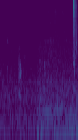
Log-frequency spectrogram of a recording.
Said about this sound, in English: it is my little dog, and he's sitting in my lap, ch- happily chewing on a rawhide.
